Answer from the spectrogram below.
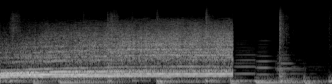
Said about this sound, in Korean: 뒤에 기차가 도착했는데 저와 같이 기차를 타고 한번 살펴보러 갈까요?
